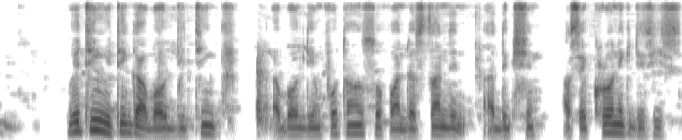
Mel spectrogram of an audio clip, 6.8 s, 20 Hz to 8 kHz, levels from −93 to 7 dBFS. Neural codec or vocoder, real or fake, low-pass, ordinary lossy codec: none; real; 7.2 kHz; none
